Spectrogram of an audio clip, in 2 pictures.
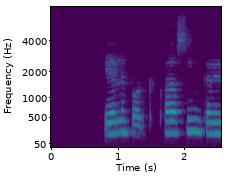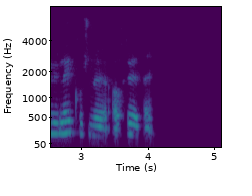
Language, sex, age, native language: Icelandic, female, 20-29, Icelandic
